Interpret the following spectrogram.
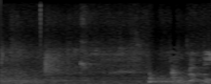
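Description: Quiet room tone with a steady low hum, and a faint knock about a second and a half in.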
